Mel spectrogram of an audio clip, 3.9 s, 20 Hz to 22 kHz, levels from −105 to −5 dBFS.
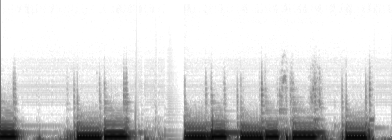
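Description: From 1.35 to 1.85 s, repeated packet loss (robotic sound) sets in: audio data keeps failing to arrive in time, and each hole is papered over by stretching out the sound that came just before it. About half of that half-second is concealed rather than real, with the longest hole near 176 ms. The result is a choppy stutter in which pieces of the audio drop out and are replaced by a continuation of the preceding sound.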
